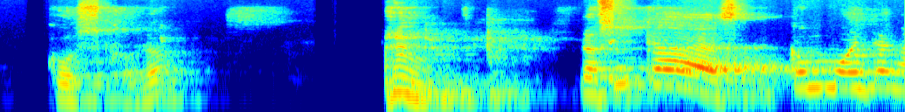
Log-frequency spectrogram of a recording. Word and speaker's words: Cusco: el Costco correcto ya en castellano se pronuncia cusco no los incas Cómo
